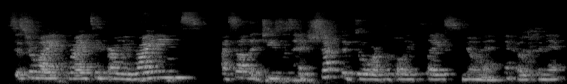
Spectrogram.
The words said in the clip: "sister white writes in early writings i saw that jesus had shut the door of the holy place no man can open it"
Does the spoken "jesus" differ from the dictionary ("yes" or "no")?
no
